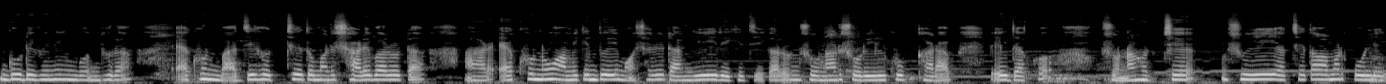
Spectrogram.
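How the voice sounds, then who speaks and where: A soft-spoken woman with a fairly high pitch talks in a flat, monotone way over noticeable background noise. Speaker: vlogger, mother of a sick child. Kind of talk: casual vlog to viewers. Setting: at home at night, child in lap. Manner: soft-spoken, quiet.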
